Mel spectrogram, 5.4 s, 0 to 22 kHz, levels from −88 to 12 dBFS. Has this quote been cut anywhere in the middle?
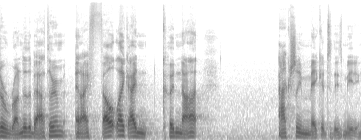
no; 0 cuts

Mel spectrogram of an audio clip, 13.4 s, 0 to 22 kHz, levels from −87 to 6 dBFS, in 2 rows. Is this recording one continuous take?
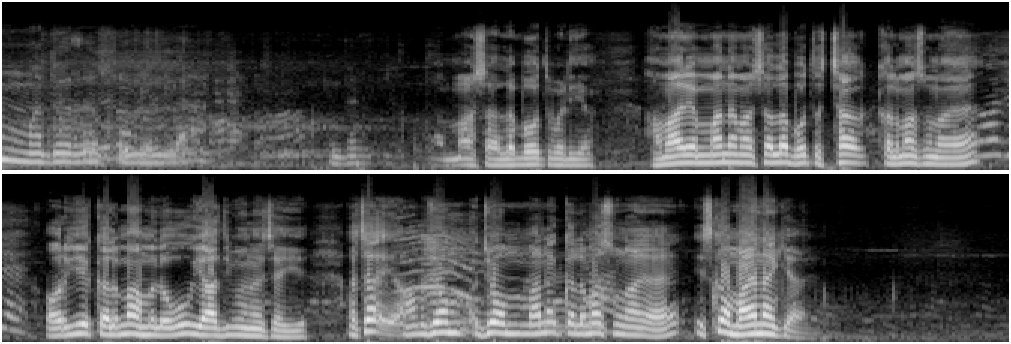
yes; 0 cuts

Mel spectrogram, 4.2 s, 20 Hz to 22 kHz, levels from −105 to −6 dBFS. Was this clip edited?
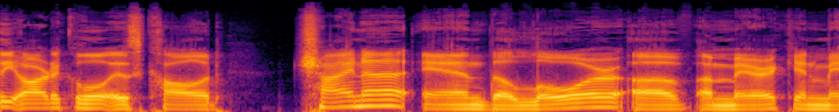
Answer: no; 0 cuts

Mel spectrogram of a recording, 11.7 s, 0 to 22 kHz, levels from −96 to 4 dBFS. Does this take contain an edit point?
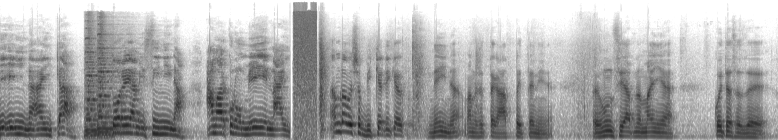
yes; 1 cut; at 4.5 s

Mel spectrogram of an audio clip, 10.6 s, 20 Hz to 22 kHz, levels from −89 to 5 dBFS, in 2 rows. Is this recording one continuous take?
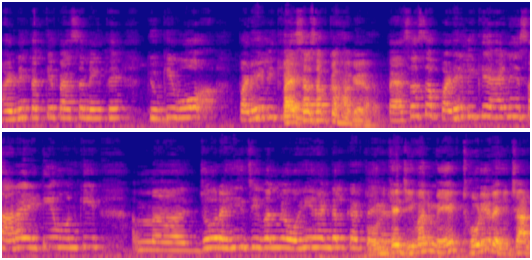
yes; 0 cuts

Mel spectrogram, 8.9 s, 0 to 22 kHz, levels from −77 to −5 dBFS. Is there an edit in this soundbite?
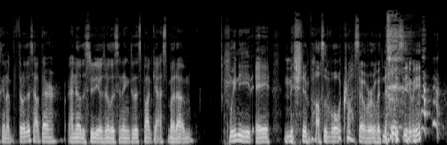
no; 0 cuts

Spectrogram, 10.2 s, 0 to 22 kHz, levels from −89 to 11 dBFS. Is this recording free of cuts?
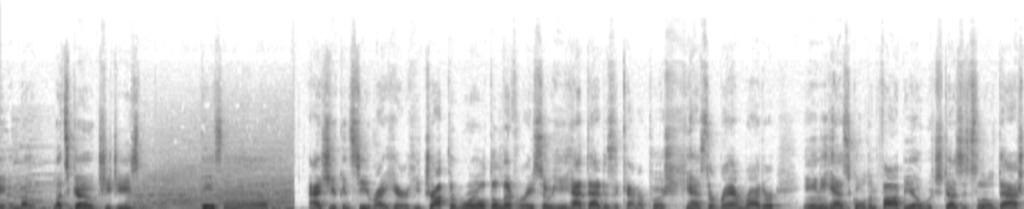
no; 1 cut; at 2.9 s

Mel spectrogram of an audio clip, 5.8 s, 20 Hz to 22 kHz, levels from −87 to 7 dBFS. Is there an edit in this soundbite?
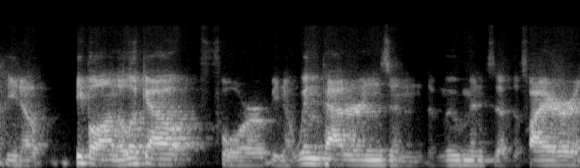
no; 0 cuts

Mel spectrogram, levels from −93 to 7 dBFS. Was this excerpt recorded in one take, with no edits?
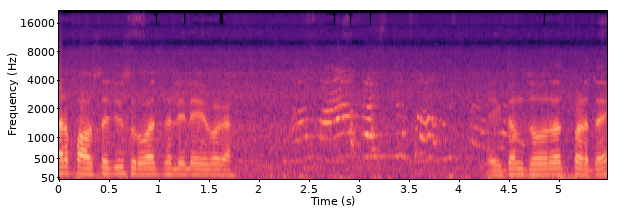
yes; 0 cuts

